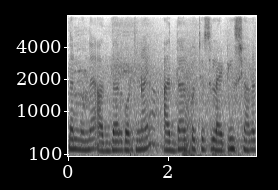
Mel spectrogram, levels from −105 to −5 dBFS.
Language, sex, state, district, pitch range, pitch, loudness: Telugu, female, Andhra Pradesh, Visakhapatnam, 185-205 Hz, 195 Hz, -27 LUFS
